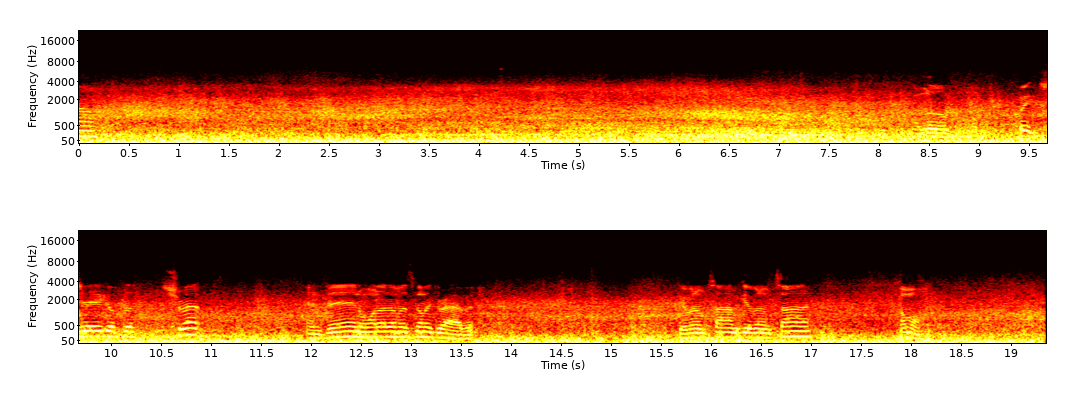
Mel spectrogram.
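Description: Wind blows hard across an open outdoor space.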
